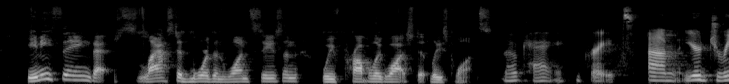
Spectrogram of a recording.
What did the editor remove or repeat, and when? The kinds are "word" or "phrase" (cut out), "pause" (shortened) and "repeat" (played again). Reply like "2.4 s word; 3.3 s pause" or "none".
5.0 s pause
